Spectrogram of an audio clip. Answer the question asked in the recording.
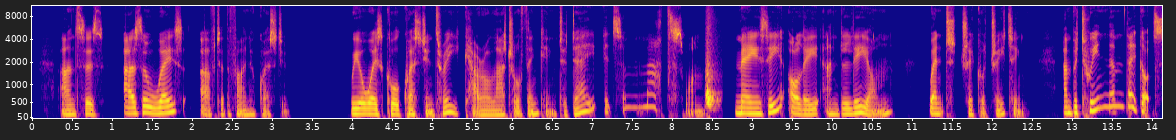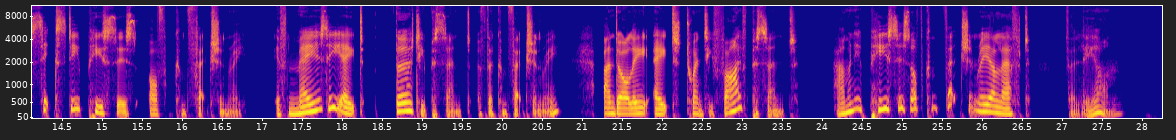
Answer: The answer is 27 pieces, because Leon was left with 45% of the total, which was 60 pieces.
